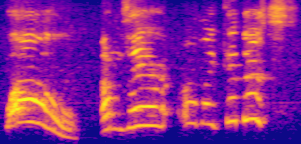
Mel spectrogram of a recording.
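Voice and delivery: high, amazed gasp of wonder. Retold or imitated. Vlogger reacting to viewers worldwide, high amazed awe. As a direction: squeal it out in awe. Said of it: "I'm like".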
